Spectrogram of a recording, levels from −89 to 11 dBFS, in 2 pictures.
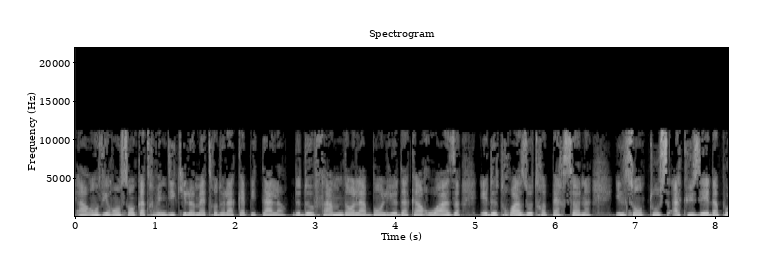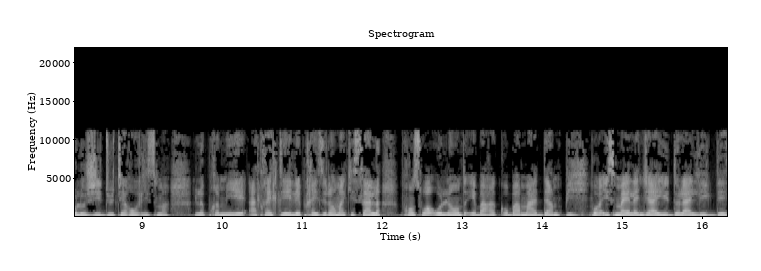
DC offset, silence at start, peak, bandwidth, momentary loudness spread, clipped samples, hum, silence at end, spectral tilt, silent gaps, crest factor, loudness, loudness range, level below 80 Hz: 0.7%; 0 s; -6 dBFS; 11.5 kHz; 6 LU; under 0.1%; none; 0 s; -5 dB/octave; none; 14 dB; -21 LUFS; 2 LU; -42 dBFS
